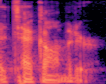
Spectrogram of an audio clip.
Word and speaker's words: tachometer: Let's call it a tachometer. With the word tachometer, the CH makes a k sound. k k tach.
